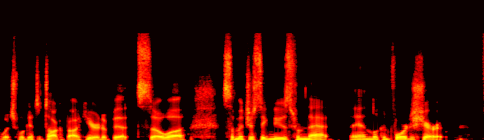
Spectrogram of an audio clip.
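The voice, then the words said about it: Rough, hoarse voice. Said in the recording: “My voice is a little rough. I picked up a cold or something”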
